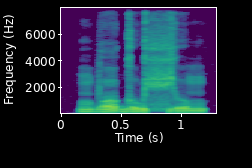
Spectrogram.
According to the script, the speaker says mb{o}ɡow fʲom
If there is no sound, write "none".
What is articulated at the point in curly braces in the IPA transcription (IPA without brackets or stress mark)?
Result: ɔ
